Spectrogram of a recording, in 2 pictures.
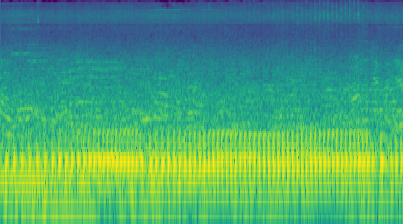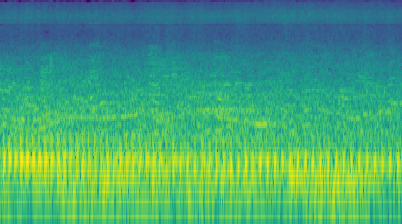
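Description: A small engine runs steadily close by with a low, even hum; part of it drops out about four seconds in. Voices can be heard over it.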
